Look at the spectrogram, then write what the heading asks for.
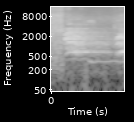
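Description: A greyhound on a moorland walk gives a single short, close bark.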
